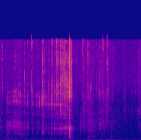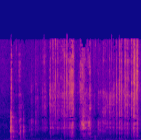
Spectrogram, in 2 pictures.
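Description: A pink, oval, solid, dry bar of soap is scraped with a metal blade by a hand with long nails, and brittle flakes break off. The result is a quiet, bright, dry scraping and crinkly crackle, broken by sharp cracking snaps.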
